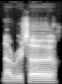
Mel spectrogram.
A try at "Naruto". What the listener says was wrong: No, you just said it slowly, like as if it's a difficult word to say. Naruto. It's Naruto, bro.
